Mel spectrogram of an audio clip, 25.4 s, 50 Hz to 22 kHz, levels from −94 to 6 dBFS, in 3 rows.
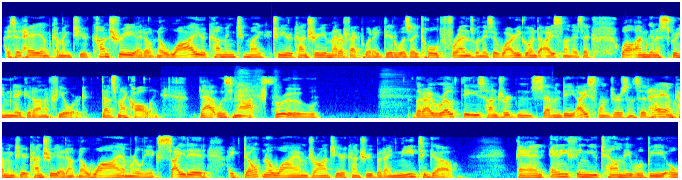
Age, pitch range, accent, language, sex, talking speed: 50-69, 110-135 Hz, American, English, male, 240 wpm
